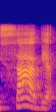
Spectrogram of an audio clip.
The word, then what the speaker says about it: sábia: Agora, em sábia, a separação é sa. Aí eu tenho um ditongo aqui, ó, sábia. Isso é um B, tá? A penúltima sílaba é a tônica, então é paroxítona.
